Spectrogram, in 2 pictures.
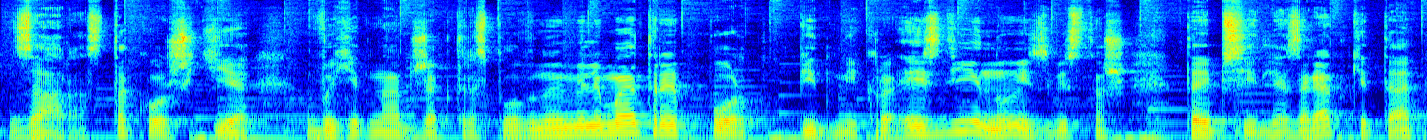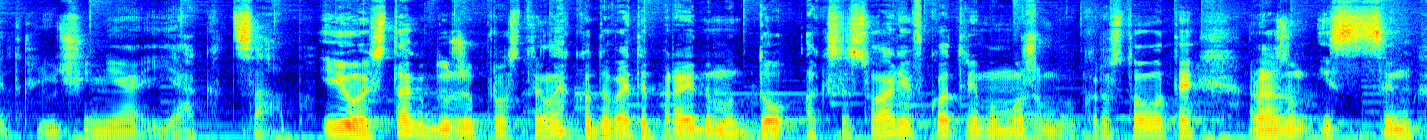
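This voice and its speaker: With music in the background, a man reviews a product in a conversational video to camera, casual and full of asides and rhetorical questions. His mid-range voice is sing-song and darkish in tone, moving quickly with hardly any pauses.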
